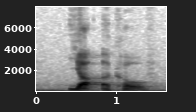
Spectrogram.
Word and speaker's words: Yaakov: Let me give you a case where you pronounce a letter that is silent. Yaakov. Okay, that hesitation, that is a silent letter being pronounced.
